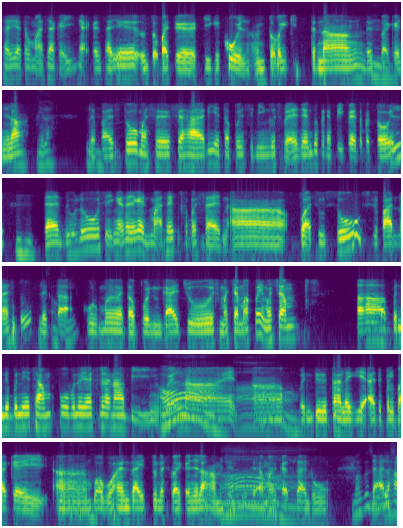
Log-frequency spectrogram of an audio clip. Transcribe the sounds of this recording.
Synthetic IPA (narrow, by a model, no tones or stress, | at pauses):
sajaat̪awpʊnma̰ʔsaakaʔiŋa̰t̪̚kansajaṵnt̪ʊk̚bat͡ʃət̪iɡəkulṵnt̪ʊk̚baɡikit̪ḁt̪ənaŋdansəbaɡajɲalah | ləpast̪umasəsəɦaɾiat̪awpʊnsəmiŋɡusə̥pəɾaezɛmt̪ukənəpɾipɛɾt̪ubət̪ʊld̥andulusəiŋat̪̚sajakanma̰ʔsajat̪u̥kəpəsanə̰buat̪̚sususu̥supanast̪ulət̪a̰ʔkurmə̃at̪awpʊnɡad͡ʒusmat͡ʃamapamãt͡ʃam | ʔəbəndəbəndəjãt͡ʃampʊbəndəjaŋsunahnabiwɛlnajt̪̚əbəndət̪ahlaɡia̰dəpərbaɡajəbuaʔbuaɦanzait̪undaʔsəbaikaɲalaɦmat͡ʃamt̪usaja̰mãnkansəlalu | dala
